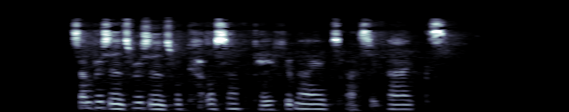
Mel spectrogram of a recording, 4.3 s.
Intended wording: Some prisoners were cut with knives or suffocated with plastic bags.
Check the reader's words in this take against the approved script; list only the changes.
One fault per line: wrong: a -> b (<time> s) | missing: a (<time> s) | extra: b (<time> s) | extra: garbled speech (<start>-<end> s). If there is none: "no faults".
extra: prisoners (1.0 s)
missing: with knives (1.6 s)
wrong: with -> knives (2.2 s)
